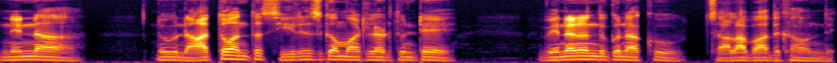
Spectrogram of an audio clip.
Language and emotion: Telugu, sad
